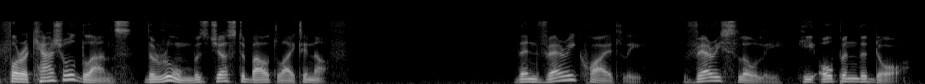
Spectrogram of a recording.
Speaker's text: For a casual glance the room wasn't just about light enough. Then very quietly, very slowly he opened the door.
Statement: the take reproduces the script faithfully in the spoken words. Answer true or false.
false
